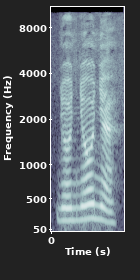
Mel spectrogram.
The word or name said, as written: Nhonhona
